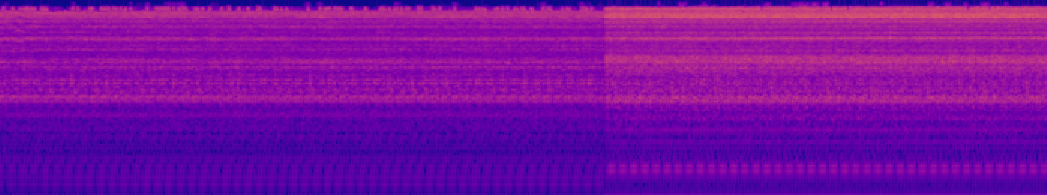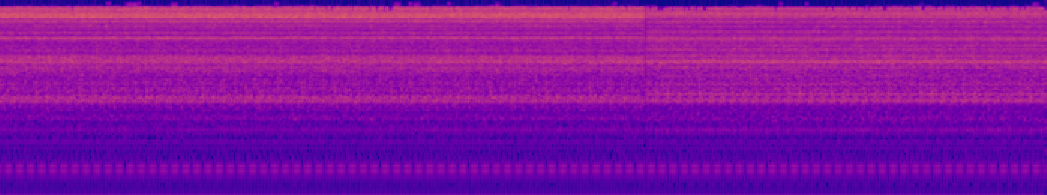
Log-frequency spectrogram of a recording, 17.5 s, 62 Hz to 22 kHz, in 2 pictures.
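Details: Compressor nebulizer running a 20–30 minute treatment for a teddy guinea pig with pneumonia (had a bloody nose, nasal discharge): steady loud motor buzz with rapid even vibration, growing louder after a few seconds.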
